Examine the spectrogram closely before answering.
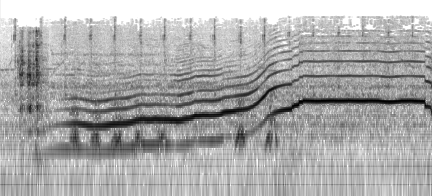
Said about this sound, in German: Dieser elektrische Wecker schreit, anstatt zu schnarren.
